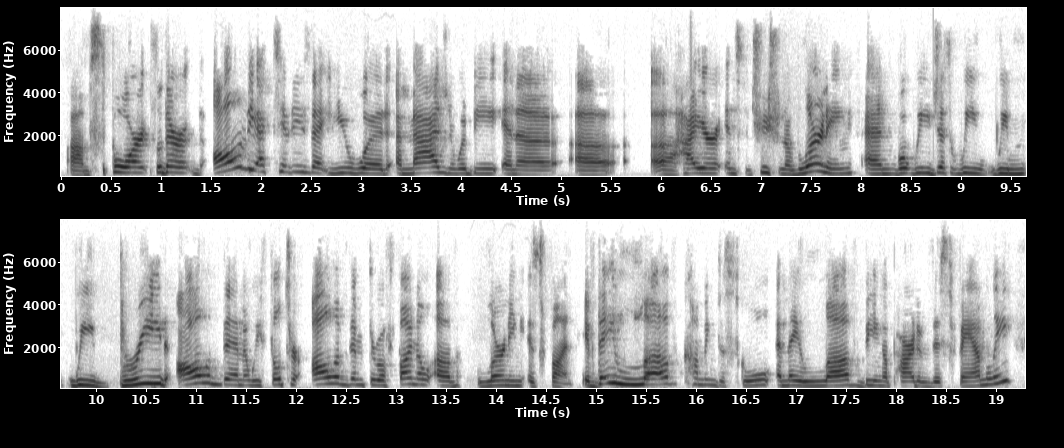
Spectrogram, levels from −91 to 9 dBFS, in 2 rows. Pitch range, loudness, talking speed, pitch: 220-270 Hz, -14 LUFS, 195 wpm, 235 Hz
